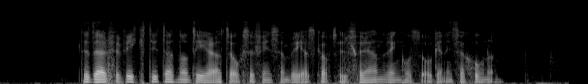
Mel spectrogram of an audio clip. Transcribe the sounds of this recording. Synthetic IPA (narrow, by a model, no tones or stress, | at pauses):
d̪̥ɛːd̪æɾfœɾvɪkt̪ɪɡ̚t̪at̪nʊt̪ʰeːɾa̰a̰t̪̚d̪ɛ̰ʔɔ̰ksɔfɪnsɛnbɛɾḛːd̪skɑ̰ːp̚t̪ʰɪ̰lfœɾɛnd̪ɾɪŋɦʊsɔ̰ɾɡanɪsaɧuːnən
